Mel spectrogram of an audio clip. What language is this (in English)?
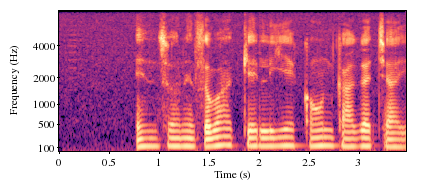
Magahi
